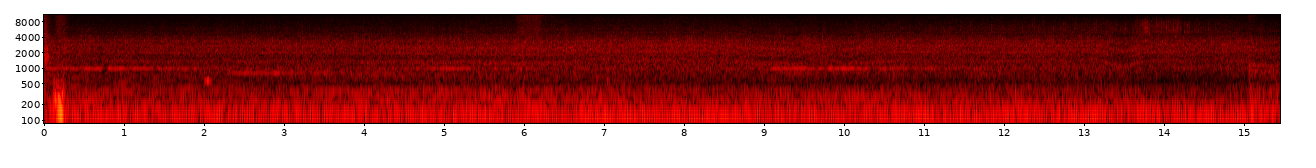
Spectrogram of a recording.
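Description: A diesel excavator engine rumbles steadily.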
